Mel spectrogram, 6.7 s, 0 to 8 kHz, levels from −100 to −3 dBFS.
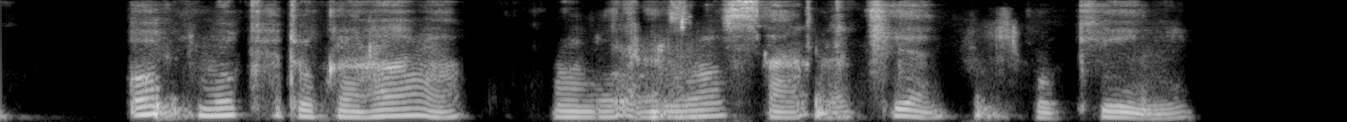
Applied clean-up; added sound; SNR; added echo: neural mask model Resemble Enhance denoiser.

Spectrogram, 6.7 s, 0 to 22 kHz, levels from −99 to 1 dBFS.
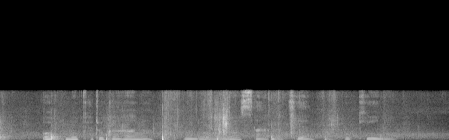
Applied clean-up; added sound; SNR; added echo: none; Walk, footsteps; -2 dB; none.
